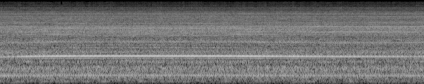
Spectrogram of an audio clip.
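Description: Electric mixer whisking an egg into brownie batter for Black Forest brownies, a constant high-pitched motor whine running loud and unbroken from start to finish.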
